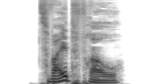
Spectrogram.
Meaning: second wife
- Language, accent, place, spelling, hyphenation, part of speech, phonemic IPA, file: German, Germany, Berlin, Zweitfrau, Zweit‧frau, noun, /ˈt͡svaɪ̯tˌfʁaʊ̯/, De-Zweitfrau.ogg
